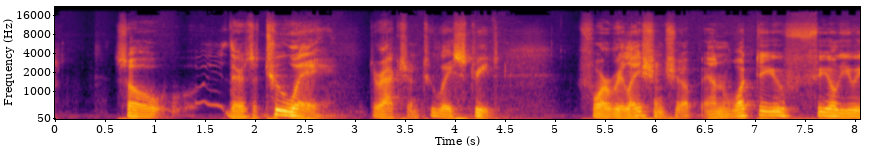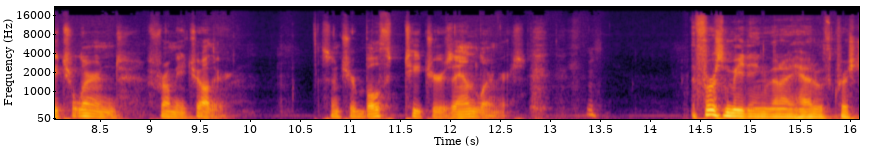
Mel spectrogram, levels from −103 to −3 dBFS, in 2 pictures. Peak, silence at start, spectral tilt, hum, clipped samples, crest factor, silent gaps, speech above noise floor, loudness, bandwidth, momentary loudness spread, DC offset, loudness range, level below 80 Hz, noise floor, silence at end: -2 dBFS; 0 s; -5 dB/octave; none; under 0.1%; 20 dB; none; 40 dB; -21 LUFS; 18.5 kHz; 20 LU; 0.7%; 6 LU; -42 dBFS; -61 dBFS; 0 s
